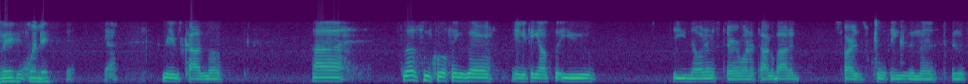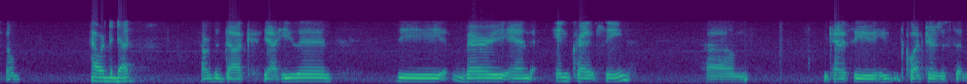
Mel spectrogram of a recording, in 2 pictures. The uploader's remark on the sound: We apologize for the poor audio on this one. Not quite sure what happened.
